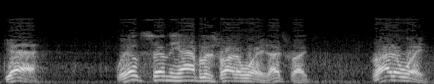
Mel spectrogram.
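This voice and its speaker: An actor playing a brisk, insistent police sergeant steadying an emergency caller in a 1950s radio drama. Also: male voice, fairly high pitch, sing-song, breathy edge. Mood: brisk, urgent. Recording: noisy old radio drama recording.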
